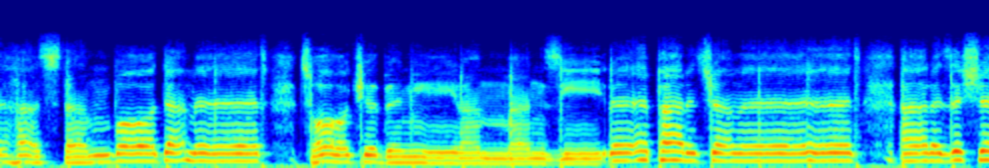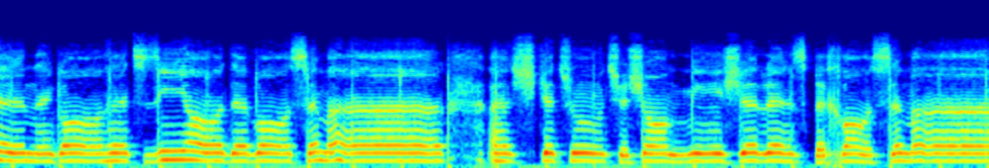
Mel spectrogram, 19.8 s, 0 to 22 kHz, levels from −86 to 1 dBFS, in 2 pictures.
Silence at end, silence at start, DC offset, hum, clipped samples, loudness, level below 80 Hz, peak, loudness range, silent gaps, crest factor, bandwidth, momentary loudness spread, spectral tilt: 0 s; 0 s; under 0.1%; none; under 0.1%; -23 LUFS; -44 dBFS; -6 dBFS; 3 LU; none; 16 dB; 8.8 kHz; 6 LU; -6 dB/octave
